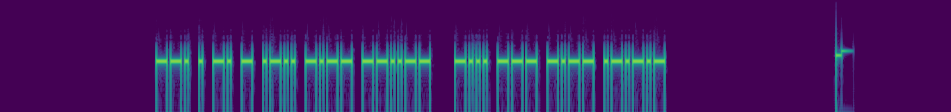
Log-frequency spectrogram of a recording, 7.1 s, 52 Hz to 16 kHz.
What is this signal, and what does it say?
Morse code, heard as a keyed tone, about 44 wpm, 700 Hz. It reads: GENTLY, BOY.
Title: Sentences from Top 1500 Words 45wpm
